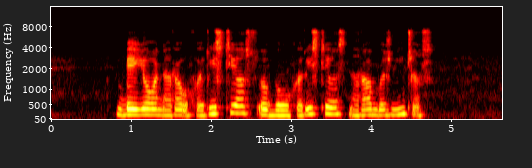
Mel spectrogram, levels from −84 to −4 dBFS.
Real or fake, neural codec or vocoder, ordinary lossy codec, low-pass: fake; codec, 16 kHz, 16 kbps, FunCodec, trained on LibriTTS, 50 frames a second; MP3, 48 kbps; 7.2 kHz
